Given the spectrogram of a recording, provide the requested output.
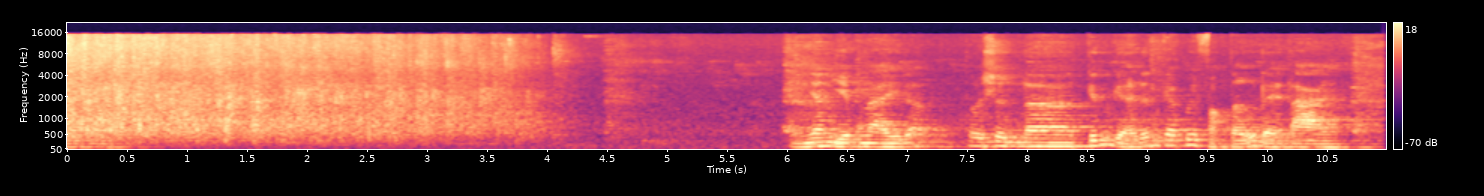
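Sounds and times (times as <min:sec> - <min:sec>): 
audience applause: 0:00.0 - 0:04.4
speech: 0:06.2 - 0:10.9.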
